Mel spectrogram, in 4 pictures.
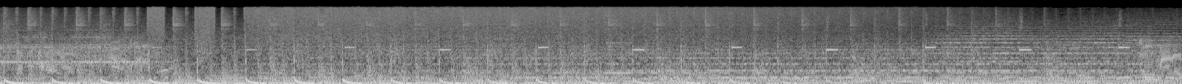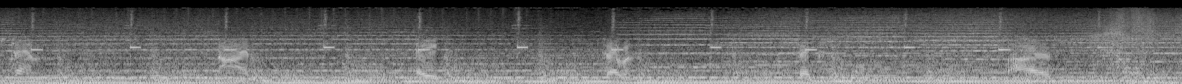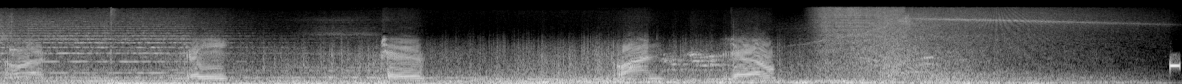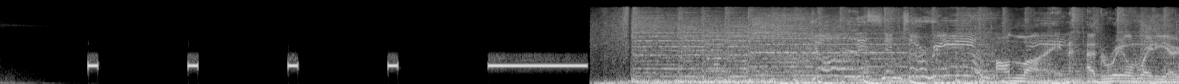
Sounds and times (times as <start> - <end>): Music: 0.0 - 28.4, 41.4 - 47.2
Dial tone: 40.4 - 41.4.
